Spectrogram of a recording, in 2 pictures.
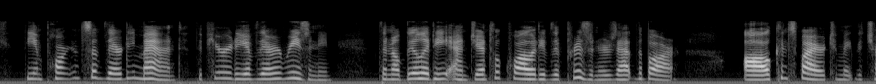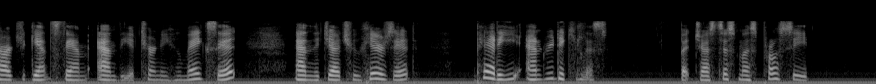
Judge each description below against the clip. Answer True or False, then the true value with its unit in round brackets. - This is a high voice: True (230 Hz)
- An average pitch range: True (3.5 semitones)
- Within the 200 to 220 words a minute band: False (165 wpm)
